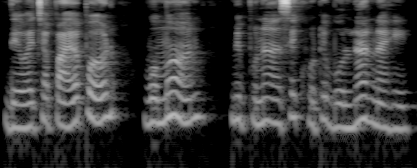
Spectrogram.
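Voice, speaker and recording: A woman's voice: medium pitch, normal speed, darkish tone, close to an everyday voice. A woman voicing a stern, loving village mother who firmly scolds her son in a read-aloud story.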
